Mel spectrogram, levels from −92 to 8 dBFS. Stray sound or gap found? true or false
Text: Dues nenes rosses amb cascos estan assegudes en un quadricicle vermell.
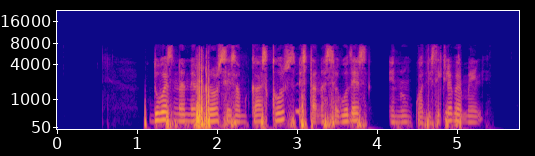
false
